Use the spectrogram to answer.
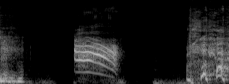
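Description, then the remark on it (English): A person gives a single drawn-out, falling vocal hoot in imitation of an owl, fairly loud, with brief muffled voices and rustling before and after. “Classic owl noise.”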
